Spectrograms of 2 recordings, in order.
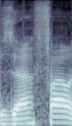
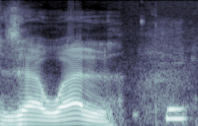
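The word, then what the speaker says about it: زوال: Oke, ini ada salah besar bukan zafal ya. Zawal. Ah, Bunda baca tadi apa? Zawal. Zawal. Allahu Akbar. Heeh. Tadi Bunda baca jadi zafal bukan fa ya.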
